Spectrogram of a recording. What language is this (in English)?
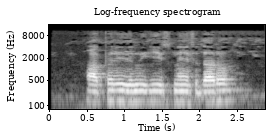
Goaria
